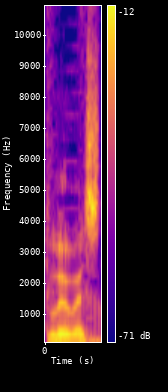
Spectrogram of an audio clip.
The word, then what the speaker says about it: Louis: It's pronounced Louis, though, typically.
